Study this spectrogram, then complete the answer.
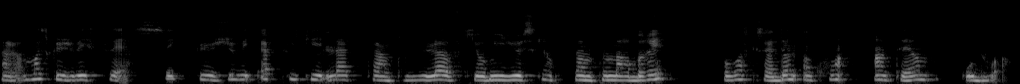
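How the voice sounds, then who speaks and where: A woman's voice: medium pitch, steady tone, moderate pace, highs cut off. Chatty hesitant French woman vlogger. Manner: chatty, hesitant, thinks aloud with many fillers. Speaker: beauty vlogger. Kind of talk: casual makeup tutorial chat.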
